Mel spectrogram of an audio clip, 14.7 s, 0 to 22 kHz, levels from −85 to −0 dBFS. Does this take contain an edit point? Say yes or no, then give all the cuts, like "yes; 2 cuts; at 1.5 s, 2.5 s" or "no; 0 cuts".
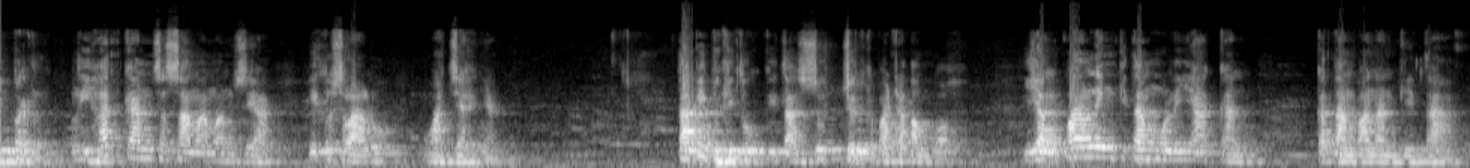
no; 0 cuts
